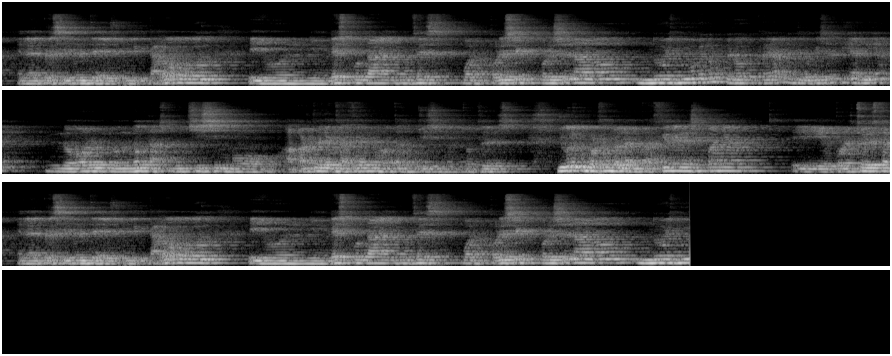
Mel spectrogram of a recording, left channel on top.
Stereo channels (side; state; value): right; drops out; at 6.9 s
